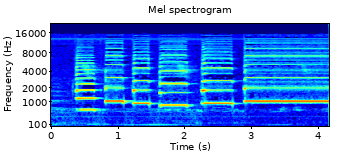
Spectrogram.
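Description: Soprano recorder playing a slow phrase of six separate notes, re, si, la, sol, la, si (D, B, A, G, A, B), the last note held long.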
